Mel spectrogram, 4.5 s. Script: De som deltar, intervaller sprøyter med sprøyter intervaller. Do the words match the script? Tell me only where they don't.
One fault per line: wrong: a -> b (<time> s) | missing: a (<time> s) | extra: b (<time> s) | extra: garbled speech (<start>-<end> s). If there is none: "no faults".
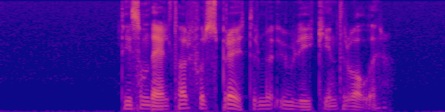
wrong: intervaller -> får (1.9 s)
wrong: sprøyter -> ulike (2.8 s)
